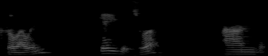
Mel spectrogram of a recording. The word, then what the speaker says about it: Llewellyn: character for Dallas character whichever it was it's Kelling so I hope that helps if you want help to pronounce anything El um let me know um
